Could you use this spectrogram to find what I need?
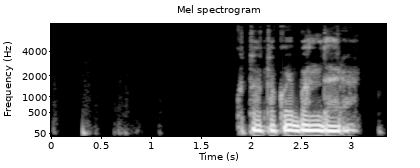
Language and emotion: Russian, neutral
